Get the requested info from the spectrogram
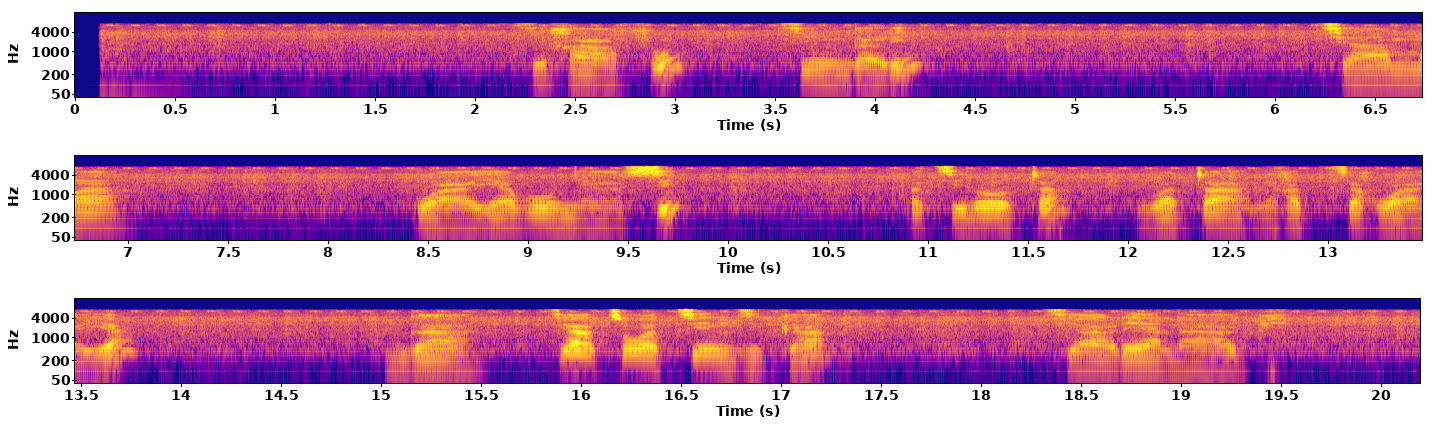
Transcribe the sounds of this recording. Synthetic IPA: t͡sixafu | t͡siːŋɡali | t͡sjama | ɣwajaβuɲaːsi | βat͡silo̞ta | βatanixat͡si̥t͡saxwaːja | ŋɡa | t͡sjat͡sowat͡siːnzika | t͡sjaleanaβi

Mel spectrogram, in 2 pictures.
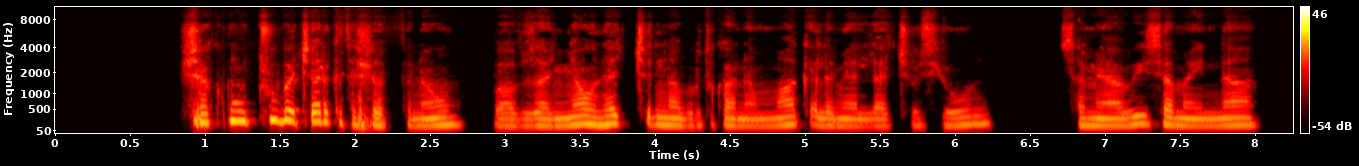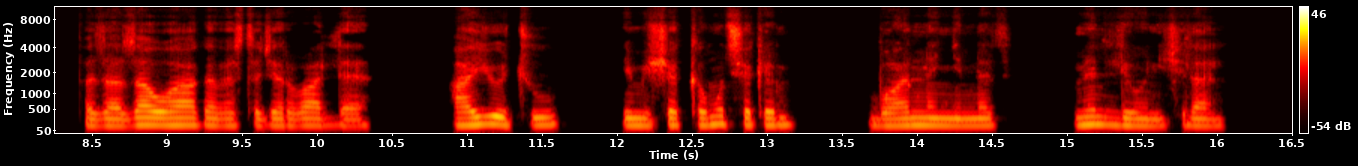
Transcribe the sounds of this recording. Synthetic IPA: ʃəkmo̞t͡ʃːubət͡ʃʼəɾkʼt̪ʰəʃəfːɨnəwbəaβzaɲːawnət͡ʃʼːɨnːabɨɾt̪kʰanamːakʼələmjalːat͡ʃːɛwsiho̞n | səməjawisəmajɪnːa | fəzazawɔhakʰəβəst̪ʰəd͡ʒɛɾβalːə | hajo̞t͡ʃːu | jɛmːiʃːɛkːəmut̪ʃɛkʰəm | bəwanːəɲːɪnːət̪ | mɨnliho̞njɪt͡ʃɪlal

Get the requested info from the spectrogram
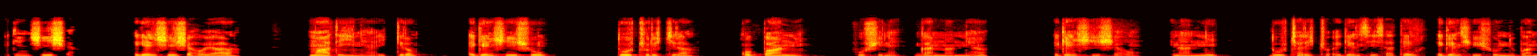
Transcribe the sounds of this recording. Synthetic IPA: ɛɡɛnʃiːʃɐ | ɛɡɛnʃiːʃɐɦɔjaː | maːt̪ɪjɪnɪhɐ̰ʔɪkːɪd̪ɔ | ɛɡɛnʃiːʃu | d̪̥uːt͡ʃːʊɾɪt͡ʃːɪɾɐ | ɡ̥ɔbːaːnːɪ | fʊʃɪnɛɡɐnːɐnːɪhɐ | ɛɡɛnʃiːʃɐhɔ | hɪnɐnːɪ | d̪uːt͡ʃːɐɾɪt͡ʃːɔʔɛɡɛnsiːsɐt̪ɛːɡɛnʃiːʃʊnːɪbɐn

